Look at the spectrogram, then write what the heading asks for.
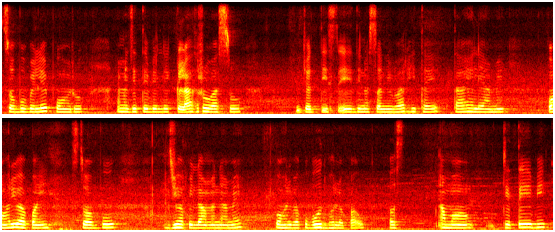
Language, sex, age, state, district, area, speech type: Odia, female, 18-30, Odisha, Balangir, urban, spontaneous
